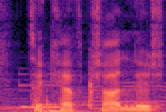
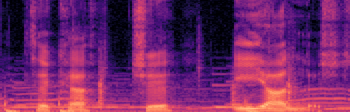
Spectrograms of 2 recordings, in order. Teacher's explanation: Because it ends with a T, it's going to be turned into a CH. Tekef, and then alish is the normal prefix.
